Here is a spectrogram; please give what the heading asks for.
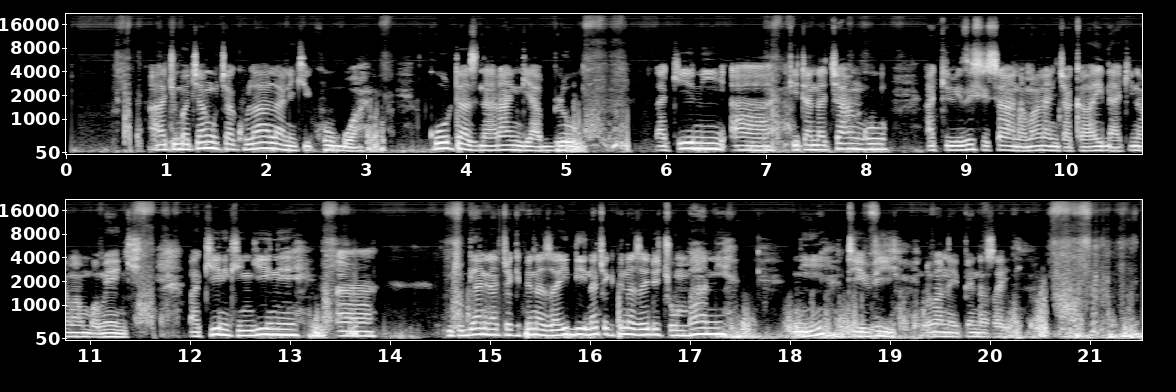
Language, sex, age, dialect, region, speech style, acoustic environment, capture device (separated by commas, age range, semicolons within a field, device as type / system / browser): Swahili, male, 18-24, Tanzania - Dar es Salaam, Tanzania, anxious, nature, mobile / Linux / Chrome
